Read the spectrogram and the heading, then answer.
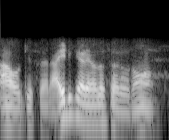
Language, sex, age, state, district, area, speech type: Tamil, male, 18-30, Tamil Nadu, Thanjavur, rural, conversation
